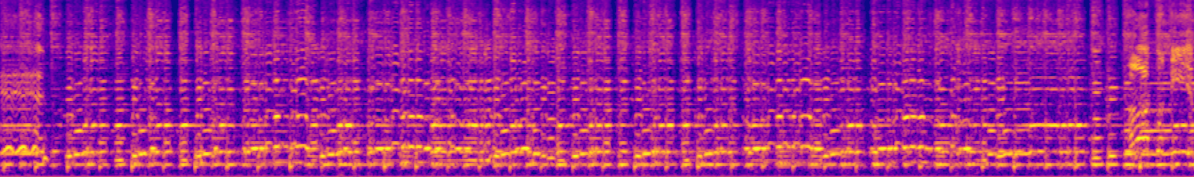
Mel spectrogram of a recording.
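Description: Instrumental passage of Bosnian izvorna folk music: a violin plays the melody over a steady rhythmic accompaniment, with no singing.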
